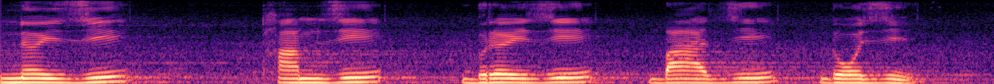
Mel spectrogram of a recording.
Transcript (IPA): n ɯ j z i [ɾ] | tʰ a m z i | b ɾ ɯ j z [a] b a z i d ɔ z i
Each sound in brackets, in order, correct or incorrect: incorrect: none, incorrect: i

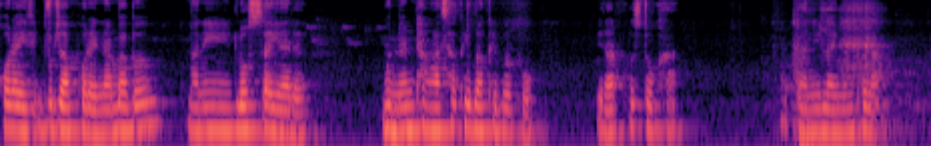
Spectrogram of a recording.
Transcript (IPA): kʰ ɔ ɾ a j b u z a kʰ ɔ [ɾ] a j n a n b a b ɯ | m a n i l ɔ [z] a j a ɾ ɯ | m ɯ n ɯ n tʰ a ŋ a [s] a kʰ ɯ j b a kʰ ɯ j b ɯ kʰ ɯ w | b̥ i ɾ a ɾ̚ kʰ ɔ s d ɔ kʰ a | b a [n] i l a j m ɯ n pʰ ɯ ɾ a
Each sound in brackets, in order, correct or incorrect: correct, incorrect: s, correct, correct

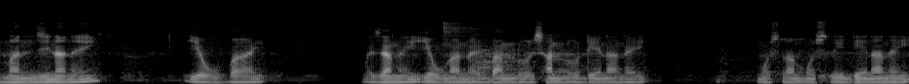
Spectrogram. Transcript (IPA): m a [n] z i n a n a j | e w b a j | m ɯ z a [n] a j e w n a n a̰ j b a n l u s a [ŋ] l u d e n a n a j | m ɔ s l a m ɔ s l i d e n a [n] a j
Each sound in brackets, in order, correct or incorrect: correct, incorrect: ŋ, incorrect: n, correct

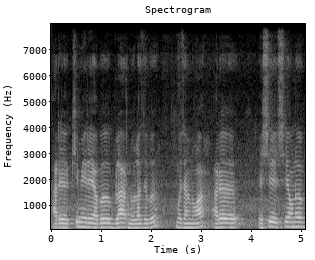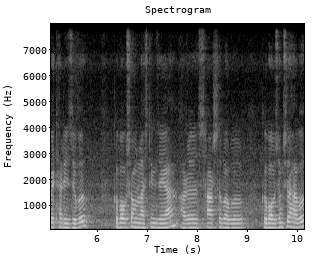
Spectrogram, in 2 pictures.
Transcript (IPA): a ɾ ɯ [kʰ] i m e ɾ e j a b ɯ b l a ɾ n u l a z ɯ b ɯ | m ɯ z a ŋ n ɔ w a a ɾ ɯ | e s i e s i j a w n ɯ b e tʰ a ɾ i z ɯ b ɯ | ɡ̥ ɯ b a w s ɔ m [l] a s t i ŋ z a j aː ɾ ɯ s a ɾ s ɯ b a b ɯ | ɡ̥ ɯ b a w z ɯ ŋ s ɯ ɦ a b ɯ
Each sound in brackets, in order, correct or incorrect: correct, correct

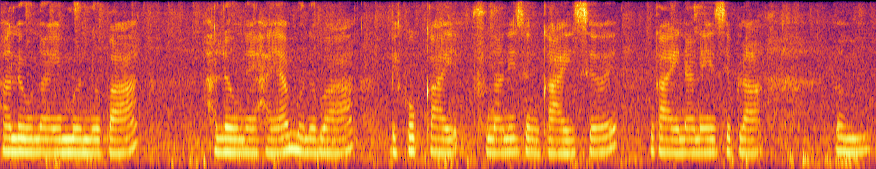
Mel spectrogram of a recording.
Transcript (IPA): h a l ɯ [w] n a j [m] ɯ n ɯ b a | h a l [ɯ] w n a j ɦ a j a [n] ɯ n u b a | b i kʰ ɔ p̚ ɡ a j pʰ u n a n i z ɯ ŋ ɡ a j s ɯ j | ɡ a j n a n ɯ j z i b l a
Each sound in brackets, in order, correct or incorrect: correct, correct, correct, incorrect: m

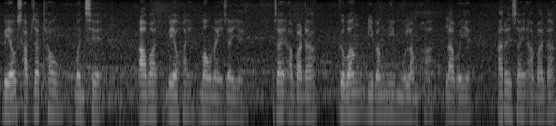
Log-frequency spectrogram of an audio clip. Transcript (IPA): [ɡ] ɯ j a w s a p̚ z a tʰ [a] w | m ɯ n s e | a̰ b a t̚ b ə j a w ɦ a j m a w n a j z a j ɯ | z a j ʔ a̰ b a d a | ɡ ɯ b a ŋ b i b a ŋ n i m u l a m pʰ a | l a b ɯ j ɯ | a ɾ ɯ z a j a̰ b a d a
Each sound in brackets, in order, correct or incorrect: incorrect: b, correct

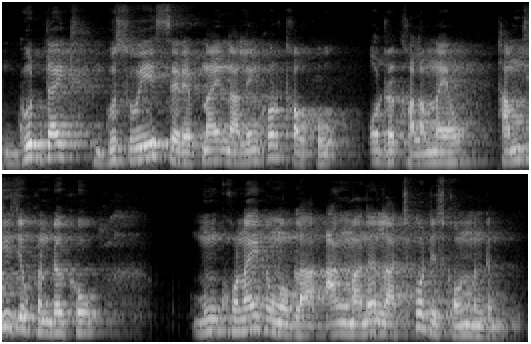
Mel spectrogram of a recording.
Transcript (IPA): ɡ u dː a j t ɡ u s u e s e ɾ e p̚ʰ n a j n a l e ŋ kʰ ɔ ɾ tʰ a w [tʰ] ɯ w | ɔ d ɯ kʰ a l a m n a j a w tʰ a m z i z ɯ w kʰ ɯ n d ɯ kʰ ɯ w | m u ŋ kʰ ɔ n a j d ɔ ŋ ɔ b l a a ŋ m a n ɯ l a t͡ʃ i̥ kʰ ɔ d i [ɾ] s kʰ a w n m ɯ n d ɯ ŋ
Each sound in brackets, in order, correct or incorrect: incorrect: kʰ, incorrect: none

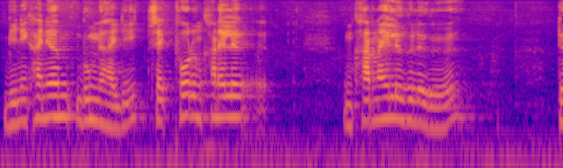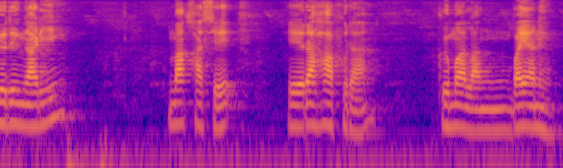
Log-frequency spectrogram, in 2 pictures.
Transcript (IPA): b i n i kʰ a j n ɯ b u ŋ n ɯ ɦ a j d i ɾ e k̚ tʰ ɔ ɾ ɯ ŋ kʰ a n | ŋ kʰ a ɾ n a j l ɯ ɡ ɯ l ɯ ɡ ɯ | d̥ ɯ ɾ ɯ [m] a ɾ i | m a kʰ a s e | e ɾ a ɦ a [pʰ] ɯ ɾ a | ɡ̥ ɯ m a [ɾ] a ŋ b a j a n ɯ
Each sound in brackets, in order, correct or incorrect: incorrect: ŋ, correct, incorrect: l

